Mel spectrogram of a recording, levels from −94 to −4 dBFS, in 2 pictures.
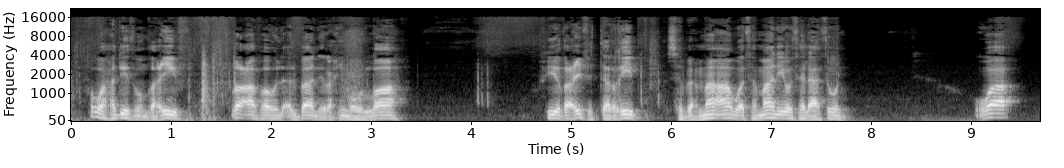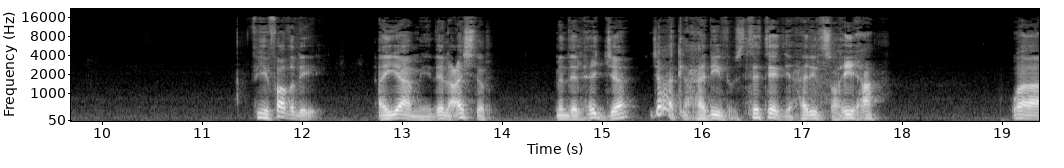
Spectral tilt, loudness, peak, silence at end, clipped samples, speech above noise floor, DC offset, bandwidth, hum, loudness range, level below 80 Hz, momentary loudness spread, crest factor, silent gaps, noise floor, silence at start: -6 dB/octave; -19 LUFS; -2 dBFS; 0 s; under 0.1%; 44 dB; under 0.1%; 16.5 kHz; none; 6 LU; -46 dBFS; 11 LU; 16 dB; none; -61 dBFS; 0.2 s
